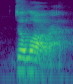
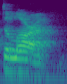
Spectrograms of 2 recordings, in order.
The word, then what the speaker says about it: Dallara: and I'm always going to butcher the name of this, Dallara. – Dallara. – Dallara. I always want to add an I.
